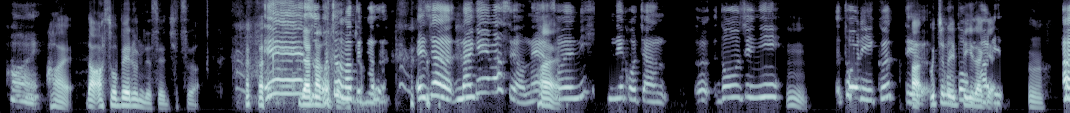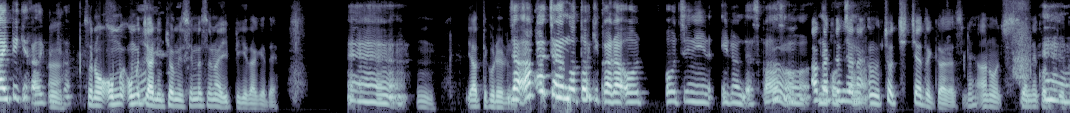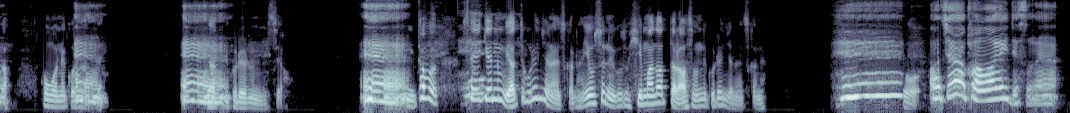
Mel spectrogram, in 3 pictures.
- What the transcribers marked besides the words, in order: distorted speech; other background noise; laugh; unintelligible speech; sniff; tapping
- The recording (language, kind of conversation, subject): Japanese, unstructured, 犬派と猫派、どちらに共感しますか？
